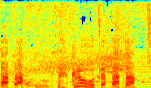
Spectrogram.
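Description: A person talking, with a steady low wind rumble underneath.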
